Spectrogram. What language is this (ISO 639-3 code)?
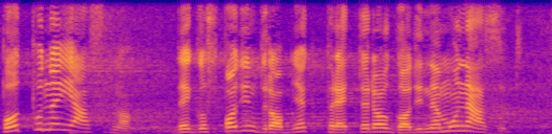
srp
